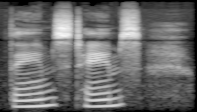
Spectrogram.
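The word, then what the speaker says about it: Thames: tames river is that how they say it tames Rivers so that was um a really sad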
